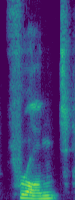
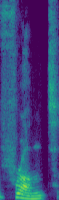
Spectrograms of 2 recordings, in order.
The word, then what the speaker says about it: front: pronounced is front so the spelling is with an O and most people say front or I live in front of the swimming pool for example but in reality we should be saying front I live in front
